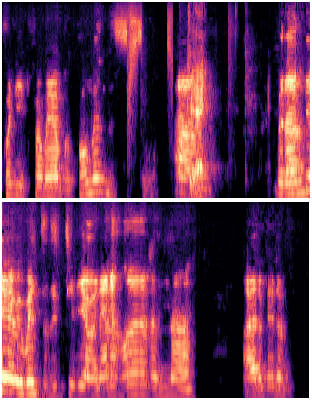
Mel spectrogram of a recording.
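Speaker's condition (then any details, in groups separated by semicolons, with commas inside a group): Cerebral palsy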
